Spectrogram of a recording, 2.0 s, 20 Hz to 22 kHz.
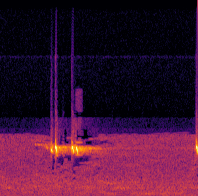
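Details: Common kingfisher pair at a breeding-wall camera on 24 July 2015, 19:09, the female chasing off a begging juvenile. Three brief, shrill, high whistles break an otherwise quiet hiss, two close together, one after a pause.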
